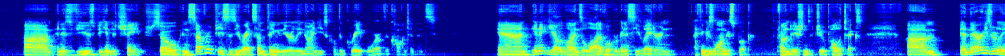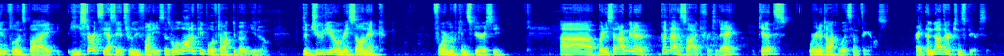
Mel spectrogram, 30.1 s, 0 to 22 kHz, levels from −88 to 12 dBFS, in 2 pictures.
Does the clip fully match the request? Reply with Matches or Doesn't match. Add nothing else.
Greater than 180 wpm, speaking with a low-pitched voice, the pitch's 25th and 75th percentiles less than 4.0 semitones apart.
Matches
